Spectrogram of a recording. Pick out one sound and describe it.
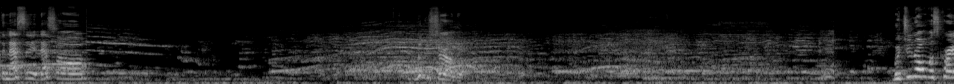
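Young women talk and giggle, heard as if played back from a recording.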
